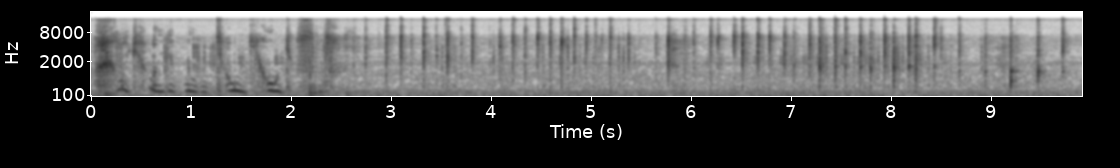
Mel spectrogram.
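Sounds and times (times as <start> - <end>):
beatboxing mouth clicks and pops: 2.6 - 9.9.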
